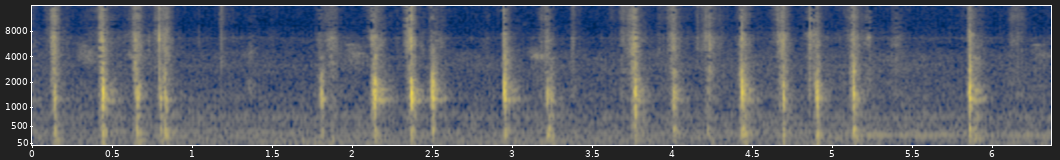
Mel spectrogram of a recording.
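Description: A chef's knife mincing garlic on a wooden cutting board: sharp knocks of the blade striking the board, several a second in uneven runs with short pauses.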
